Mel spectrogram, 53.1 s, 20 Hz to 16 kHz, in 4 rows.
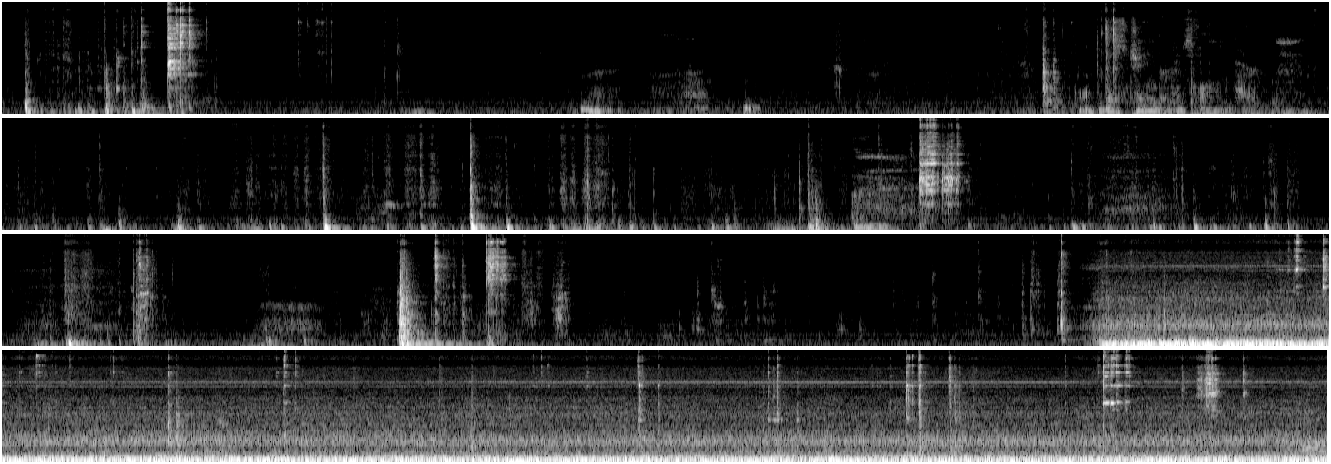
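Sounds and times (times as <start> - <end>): tools and metal pieces clinking: 2.9 - 3.5, 50.8 - 52.0
oil burner rumbling: 37.4 - 53.0.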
